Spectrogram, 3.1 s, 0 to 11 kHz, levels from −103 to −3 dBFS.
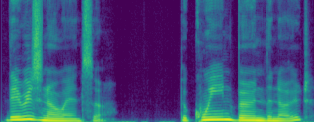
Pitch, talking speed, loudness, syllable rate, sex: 210 Hz, 170 wpm, -13 LUFS, 5.1 syllables/s, female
